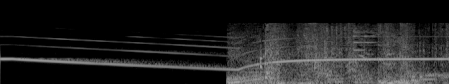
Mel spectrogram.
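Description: Ambulance siren wailing: one high tone that slides slowly down in pitch for about two seconds. Then loud rumbling noise starts suddenly as the siren swings back up to its high pitch and holds.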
